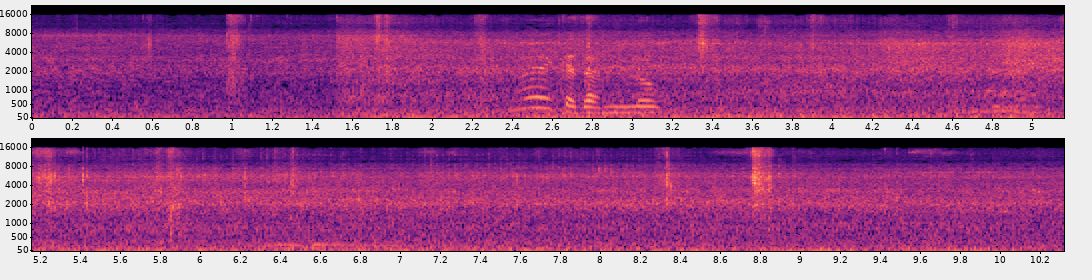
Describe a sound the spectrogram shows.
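Footsteps tread on wet, icy pavement.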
